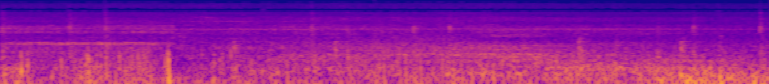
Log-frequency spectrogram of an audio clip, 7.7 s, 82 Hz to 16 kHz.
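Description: TRA EMU3000 electric multiple unit rolling slowly past, its wheels knocking over rail joints with a steady rumble and a faint squeal. A steady high tone stops about two seconds in.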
